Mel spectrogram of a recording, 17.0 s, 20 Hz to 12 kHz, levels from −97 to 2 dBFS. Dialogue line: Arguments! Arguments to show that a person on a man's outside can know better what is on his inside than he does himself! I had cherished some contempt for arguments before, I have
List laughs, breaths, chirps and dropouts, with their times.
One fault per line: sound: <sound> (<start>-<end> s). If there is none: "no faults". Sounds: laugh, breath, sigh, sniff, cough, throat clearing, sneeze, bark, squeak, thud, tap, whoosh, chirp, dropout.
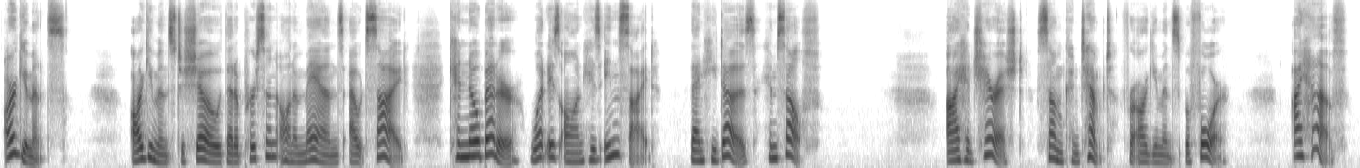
no faults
